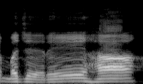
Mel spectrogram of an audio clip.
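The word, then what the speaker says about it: مجريها: یہ سراسر غلط ہے۔ درست طریقہ امالہ کے قاعدے کے مطابق اسے مجریہا، مجریہا پڑھا جائے گا، یعنی را کی آواز کو جھکا کر رے کر دیا جائے گا۔ اب ہم اس کو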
